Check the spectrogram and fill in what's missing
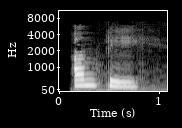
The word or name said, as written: umpy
